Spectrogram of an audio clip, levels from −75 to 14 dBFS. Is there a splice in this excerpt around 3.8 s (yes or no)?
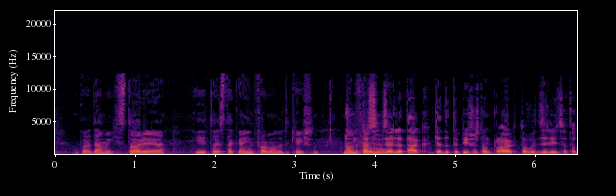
no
